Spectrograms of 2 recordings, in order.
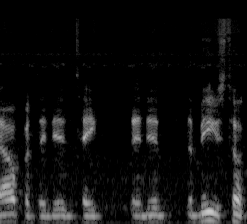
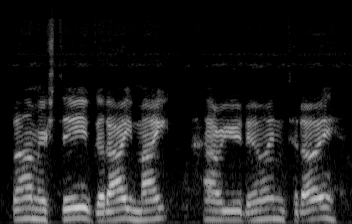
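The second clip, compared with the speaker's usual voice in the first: put-on Australian accent, pitched up; amateur imitation of an Australian accent; 4 semitones higher than usual. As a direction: greet like a hammy Aussie, higher-voiced. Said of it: "That's my Australian accent for you".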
